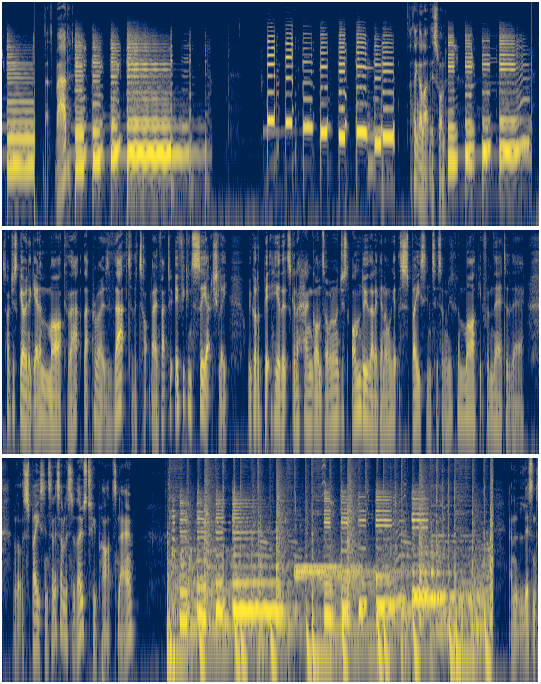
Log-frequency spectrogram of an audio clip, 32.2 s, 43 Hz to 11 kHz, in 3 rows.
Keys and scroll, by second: 17.7 super+z, 24.7 space.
